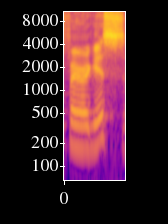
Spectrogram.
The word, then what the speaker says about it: Fergus: But his mom in the show is Irish, and she always pronounces it Fergus, and Fergus. like rolls the R or whatever.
